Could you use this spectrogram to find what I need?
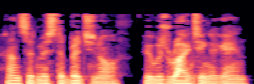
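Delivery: ordinary talk, nothing marked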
